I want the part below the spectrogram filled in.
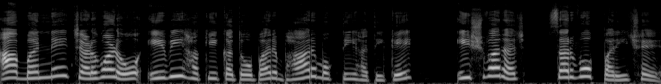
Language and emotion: Gujarati, neutral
